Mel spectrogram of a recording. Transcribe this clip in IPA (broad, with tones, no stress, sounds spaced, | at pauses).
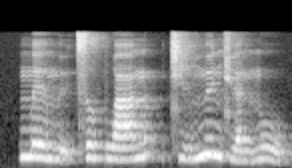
m e˥˩ ɪ̯ m y̰˨˩ t͡s ɹ̩˧˥ p w a˧˥ n | t͡ɕ ḭ˨˩ m y˥˩ n ɕ ɥ ɛ˩ n n̪ u˥˩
